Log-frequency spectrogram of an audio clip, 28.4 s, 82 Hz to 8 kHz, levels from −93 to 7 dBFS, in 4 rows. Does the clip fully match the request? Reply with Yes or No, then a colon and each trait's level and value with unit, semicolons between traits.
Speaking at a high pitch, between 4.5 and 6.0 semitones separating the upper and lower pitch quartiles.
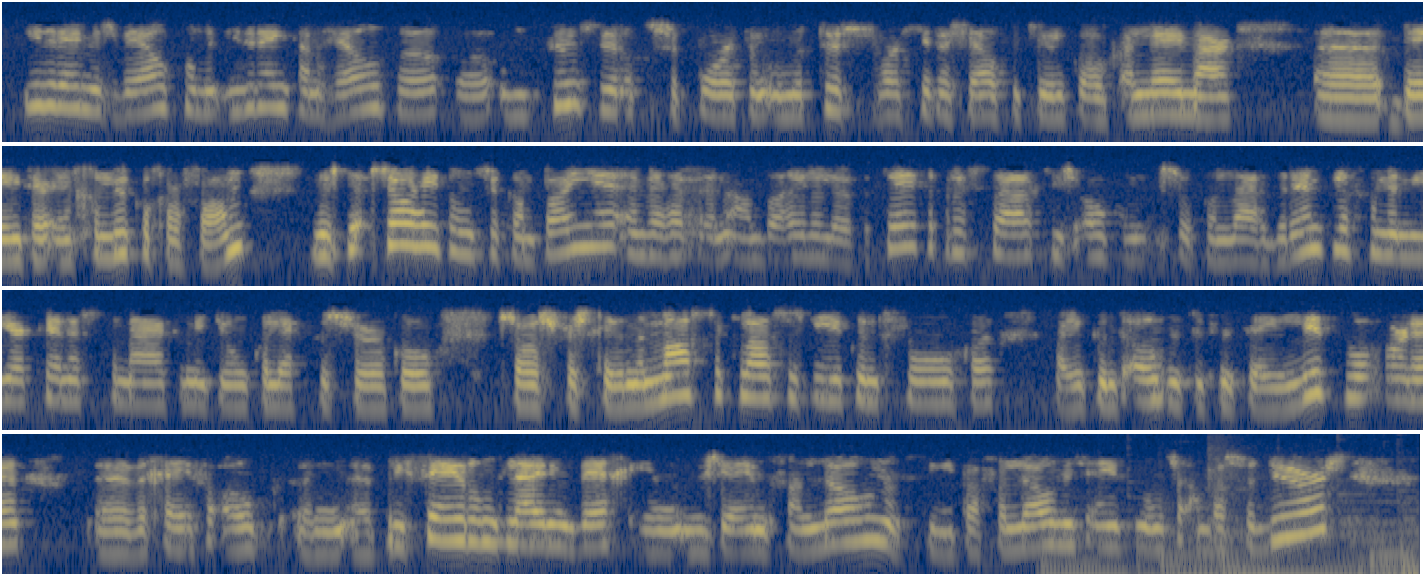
Yes: high, 215 Hz; average, 4.9 semitones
